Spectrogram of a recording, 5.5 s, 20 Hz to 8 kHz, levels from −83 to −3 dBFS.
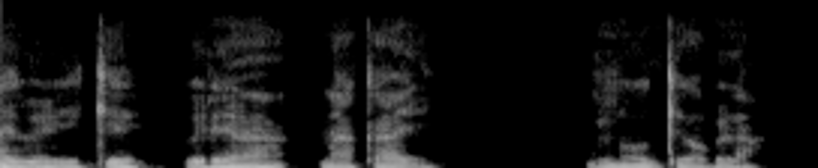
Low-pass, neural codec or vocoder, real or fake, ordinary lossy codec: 7.2 kHz; codec, 16 kHz, 8 kbps, FreqCodec, smaller model; fake; none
